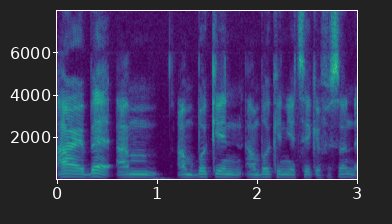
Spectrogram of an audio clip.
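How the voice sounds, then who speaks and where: The recording is very clean, with a silent background. A man speaks with a Cape Verdean accent. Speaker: musician and social media influencer. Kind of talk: podcast interview. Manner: calm; casual.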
